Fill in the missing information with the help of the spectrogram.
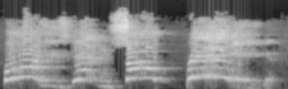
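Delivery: very high, hammed-up squeal of amazement; gushing woman. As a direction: squeal over how the child has grown. Gushing woman exclaims over boy.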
